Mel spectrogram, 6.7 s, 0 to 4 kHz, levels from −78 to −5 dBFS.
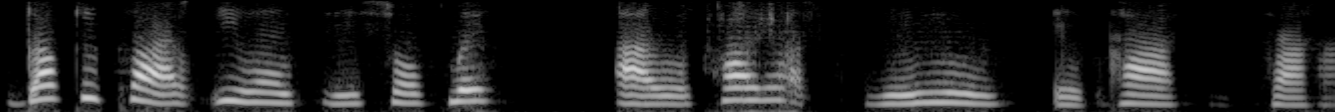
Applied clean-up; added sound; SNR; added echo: neural separator model SepFormer WHAMR!.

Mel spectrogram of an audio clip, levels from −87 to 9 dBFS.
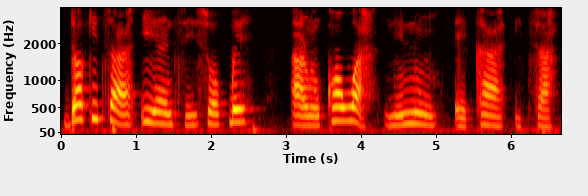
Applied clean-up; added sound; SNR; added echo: none; none; none; none.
